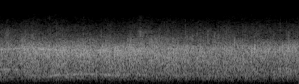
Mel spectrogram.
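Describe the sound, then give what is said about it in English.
An audience claps for a couple's diamond wedding anniversary, producing dense, steady applause that holds at an even level for about three seconds with no talk. “And yeah, we rightly clap, don't we?”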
